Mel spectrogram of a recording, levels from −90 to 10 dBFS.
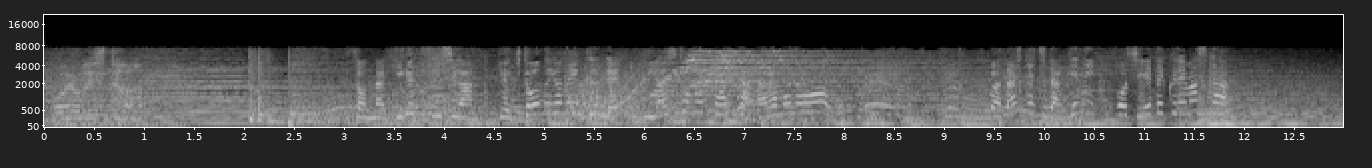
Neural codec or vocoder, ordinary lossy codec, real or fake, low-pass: none; Opus, 64 kbps; real; 7.2 kHz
